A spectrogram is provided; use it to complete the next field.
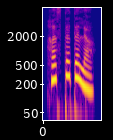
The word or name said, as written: ಹಸ್ತತಲ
